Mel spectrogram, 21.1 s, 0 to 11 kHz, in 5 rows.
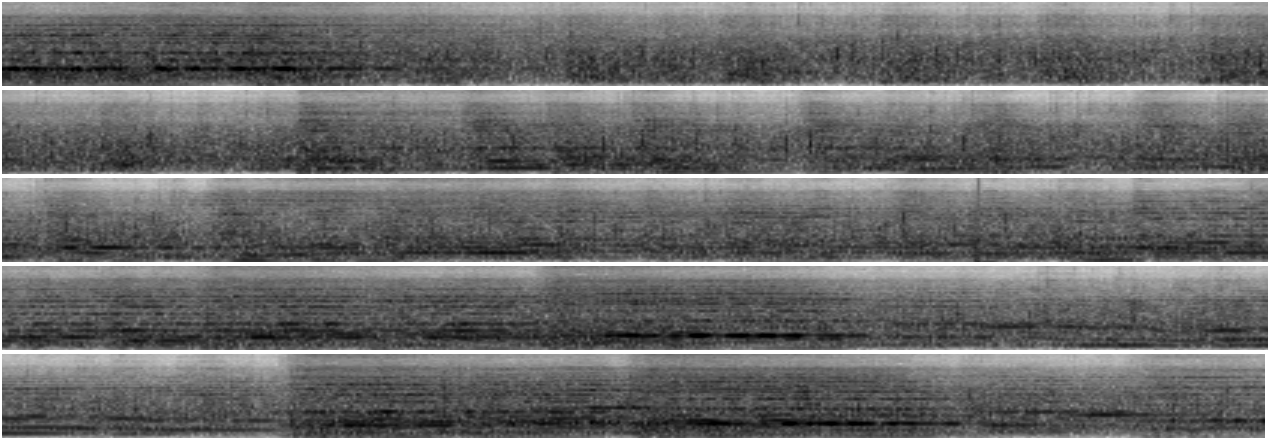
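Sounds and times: loud rally music: 0.0s - 2.0s, 5.2s - 21.0s
audience applause: 0.0s - 21.0s.

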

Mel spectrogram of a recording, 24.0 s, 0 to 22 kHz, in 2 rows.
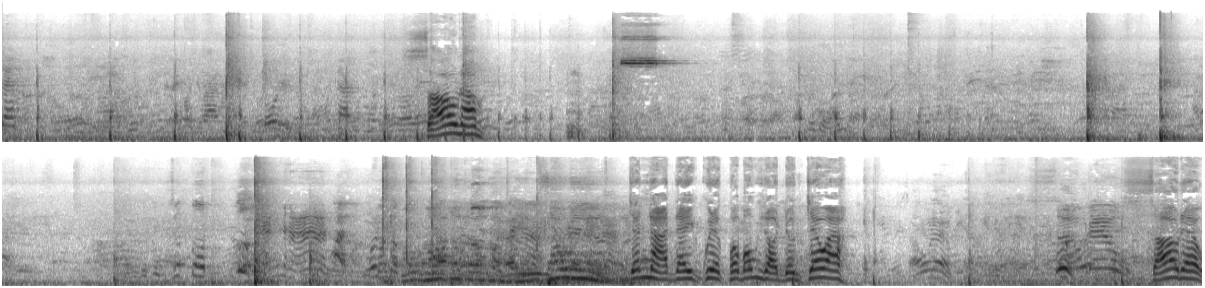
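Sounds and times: short whistle: 6.1s - 7.0s.

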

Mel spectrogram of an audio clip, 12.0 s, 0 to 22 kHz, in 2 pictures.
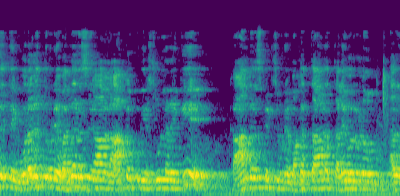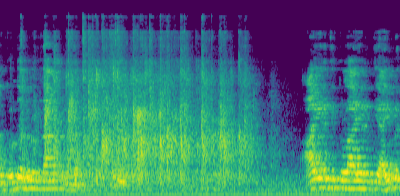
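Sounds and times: audience clapping: 5.7s - 10.2s.

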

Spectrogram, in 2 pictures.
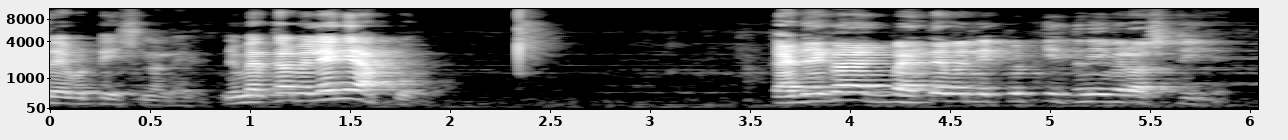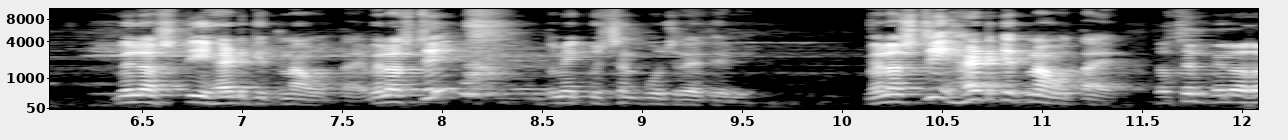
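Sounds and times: man speaking: 0.0s - 2.1s, 3.7s - 9.6s, 10.2s - 12.0s.

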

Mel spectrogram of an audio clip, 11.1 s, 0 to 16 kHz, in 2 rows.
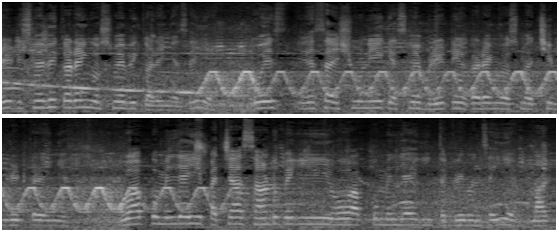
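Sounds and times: siren yelping: 0.0s - 9.9s.

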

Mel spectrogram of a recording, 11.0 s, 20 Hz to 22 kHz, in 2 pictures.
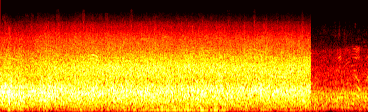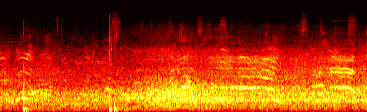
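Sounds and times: stadium crowd noise: 0.0s - 11.0s.

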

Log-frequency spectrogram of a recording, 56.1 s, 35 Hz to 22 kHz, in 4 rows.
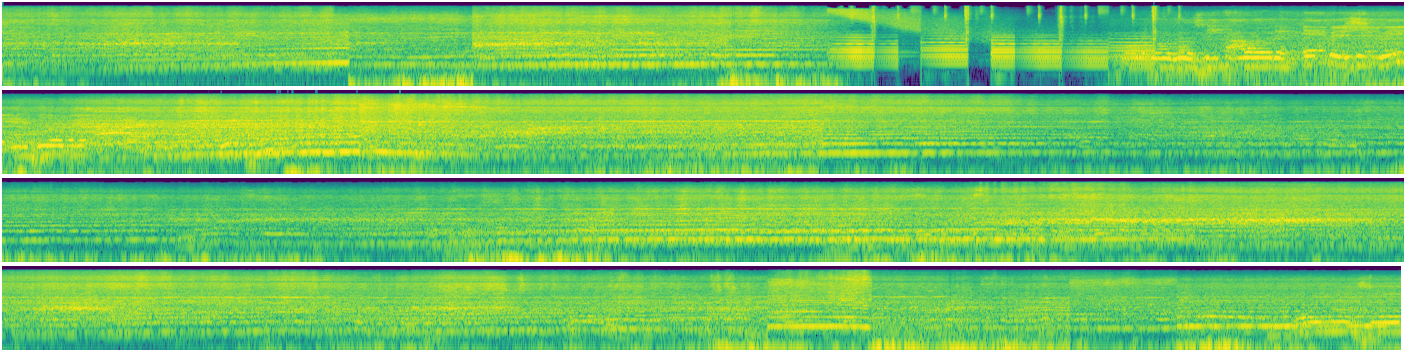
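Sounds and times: racing kart engines: 0.0s - 8.3s, 11.4s - 56.0s.

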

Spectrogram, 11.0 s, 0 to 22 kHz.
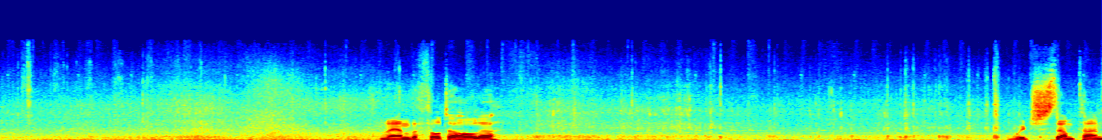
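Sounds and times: distant surf: 0.0s - 11.0s
wind hiss: 0.0s - 11.0s.

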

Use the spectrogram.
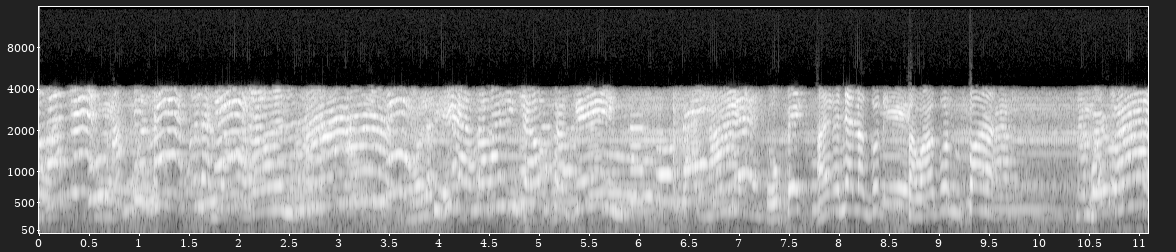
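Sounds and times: young children talking: 0.0s - 11.0s.

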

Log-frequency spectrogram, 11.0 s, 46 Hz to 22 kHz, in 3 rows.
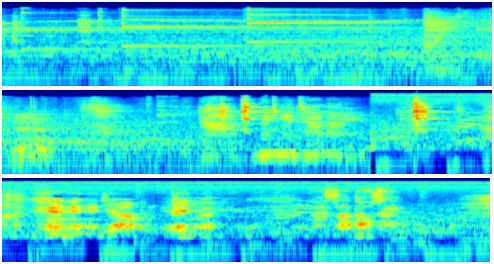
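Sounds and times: tableware clinking on plates: 5.3s - 5.9s, 6.6s - 7.3s.

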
